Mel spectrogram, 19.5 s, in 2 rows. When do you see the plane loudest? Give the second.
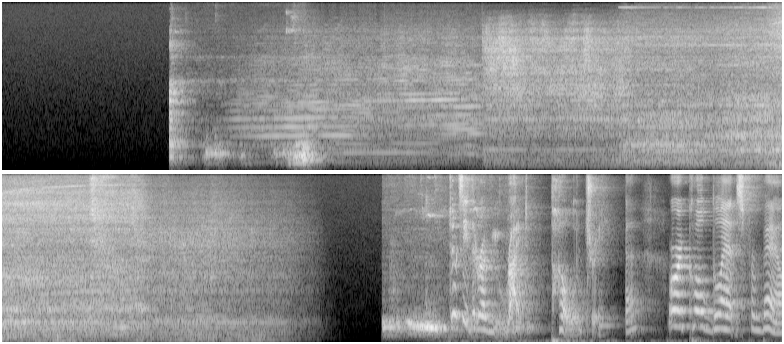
10 s.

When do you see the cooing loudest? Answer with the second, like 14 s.
15 s.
